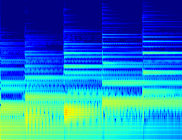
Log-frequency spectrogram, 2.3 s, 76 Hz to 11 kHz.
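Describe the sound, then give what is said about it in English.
A B-flat 7 sharp 9 chord on guitar is picked note by note in several evenly spaced plucks, each adding to a sustained, ringing chord that carries to the end. “But a B-flat 7 sharp 9 chord sounds like this.”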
